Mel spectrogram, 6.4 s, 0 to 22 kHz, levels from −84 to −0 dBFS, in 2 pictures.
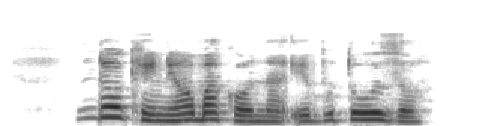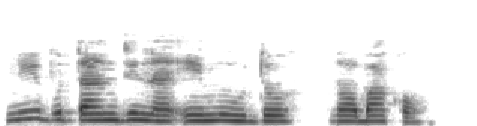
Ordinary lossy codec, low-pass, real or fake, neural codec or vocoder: AAC, 32 kbps; 7.2 kHz; real; none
